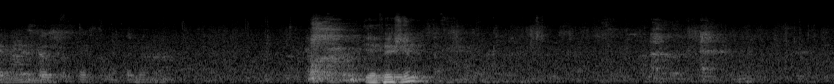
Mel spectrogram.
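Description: An elderly man speaks slowly into a microphone, heard through a loudspeaker.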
